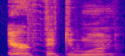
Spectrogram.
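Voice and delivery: usual speaking voice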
